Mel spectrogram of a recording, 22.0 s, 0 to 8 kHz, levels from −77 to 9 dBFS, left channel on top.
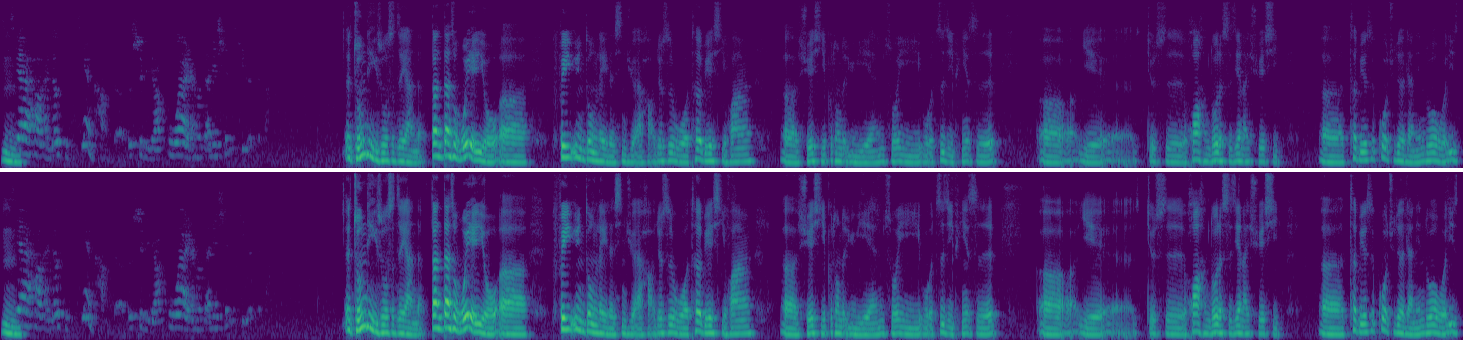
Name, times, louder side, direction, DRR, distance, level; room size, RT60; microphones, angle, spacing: voice 1, 0.1-3.8, left 2 dB, 40° left, 3.5 m, -45 dB
voice 2, 5.1-7.9 8.4-11.3 11.7-14.9 15.6-19.2 19.8-21.9, right 3 dB, 30° right, 0.3 m, -25 dB
6.3 x 5.3 x 5.0 m
head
